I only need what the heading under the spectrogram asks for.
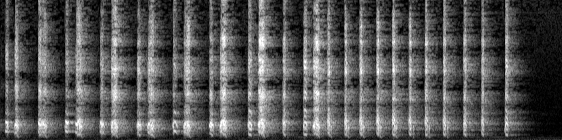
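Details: Chukar partridge calling: a rhythmic series of about twenty harsh, clucking chuk notes at nearly three per second, steady then fading out at the end.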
